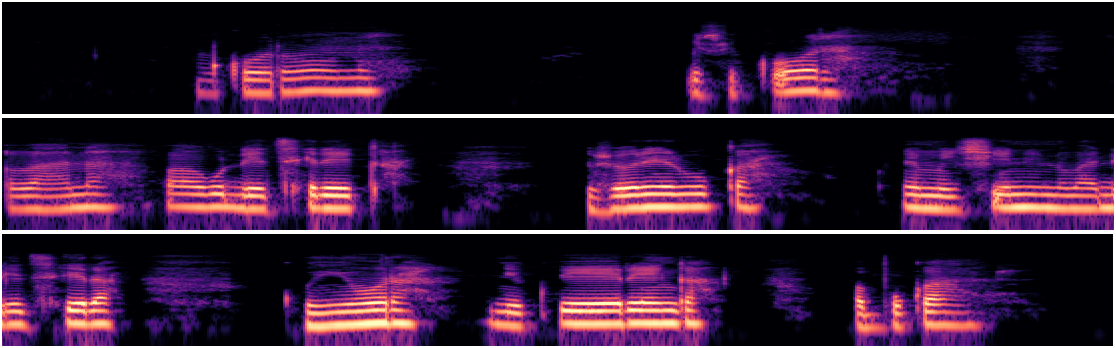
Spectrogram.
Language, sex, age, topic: Ndau, female, 25-35, education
